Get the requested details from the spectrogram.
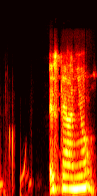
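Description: A middle-aged woman speaks calmly into a microphone over an online call.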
